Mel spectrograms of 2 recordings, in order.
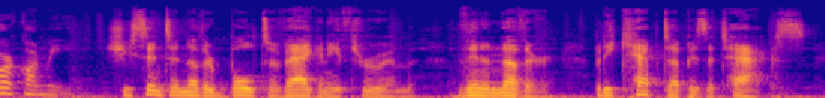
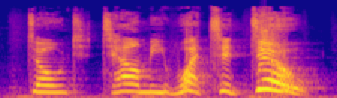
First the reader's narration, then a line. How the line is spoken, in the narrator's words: She shouted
